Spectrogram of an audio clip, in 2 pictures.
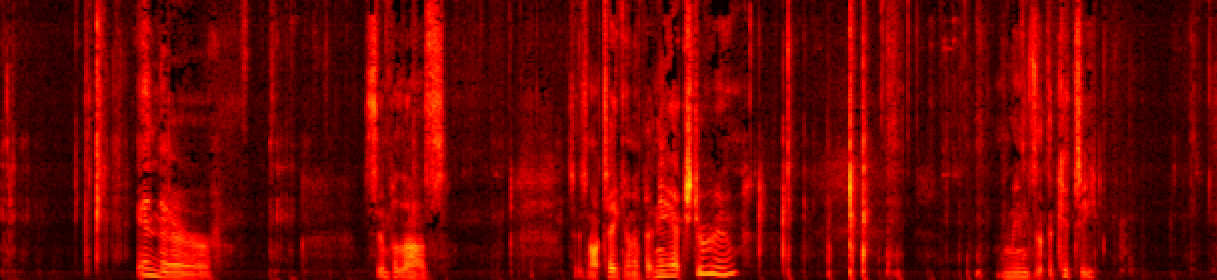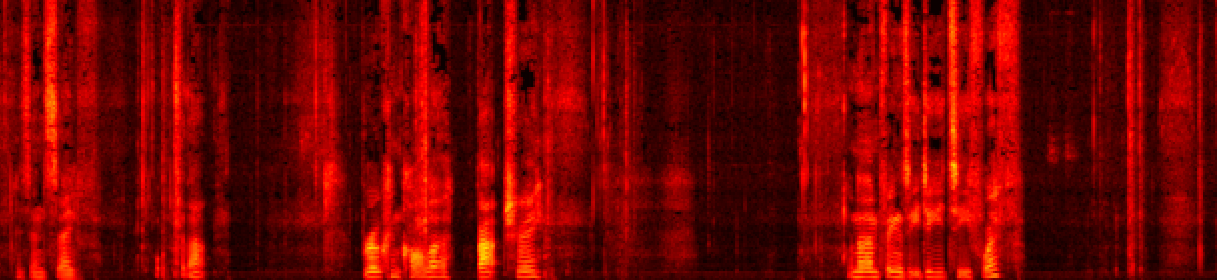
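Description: A plastic bottle crackles and clicks as it is handled.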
